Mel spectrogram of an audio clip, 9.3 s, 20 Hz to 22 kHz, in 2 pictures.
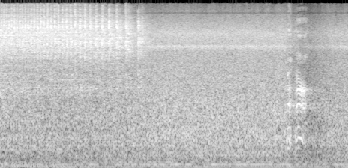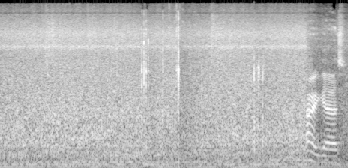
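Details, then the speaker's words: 1991 Honda Z50R mini bike stored in a shed, first run: small single buzzes unevenly with surging revs that won't settle to a clean idle; owner says the carb definitely needs cleaning. "and there you go it runs it runs the carb definitely needs clean"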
